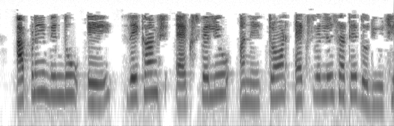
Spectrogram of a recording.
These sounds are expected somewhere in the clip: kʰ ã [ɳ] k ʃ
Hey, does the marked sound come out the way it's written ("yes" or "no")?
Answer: no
